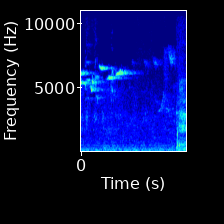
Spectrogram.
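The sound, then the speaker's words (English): A dense chorus of many frogs calls steadily at a small dam filled by recent rain, their high, shrill trilling blending into one continuous wash, with a brief rustling burst near the end and no voices. “Now this is a cute little dam that's filled up in the bit of rain that we've had and there's a whole heap of frogs that I can hear calling here and the coolest thing about frogs is that every species has a different call”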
